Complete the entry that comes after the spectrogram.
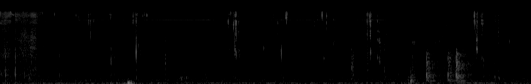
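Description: Close-up mouth sounds of someone eating Korean spicy chicken feet in sticky chili sauce: faint biting and chewing, with a string of short clicks and crunches about every half second.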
